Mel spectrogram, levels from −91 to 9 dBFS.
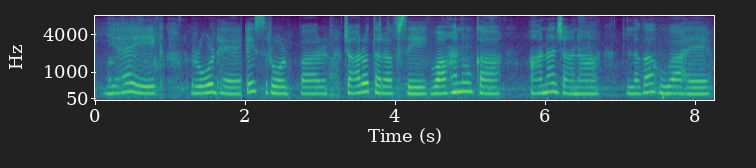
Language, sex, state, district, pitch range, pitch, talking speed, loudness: Hindi, female, Rajasthan, Churu, 230-265 Hz, 245 Hz, 115 wpm, -18 LUFS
